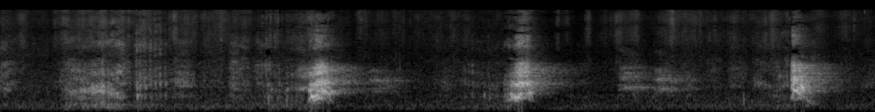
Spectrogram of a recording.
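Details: Domestic dog having fun, giving sharp, loud single barks about every one and a half seconds, with softer grumbling sounds between them.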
